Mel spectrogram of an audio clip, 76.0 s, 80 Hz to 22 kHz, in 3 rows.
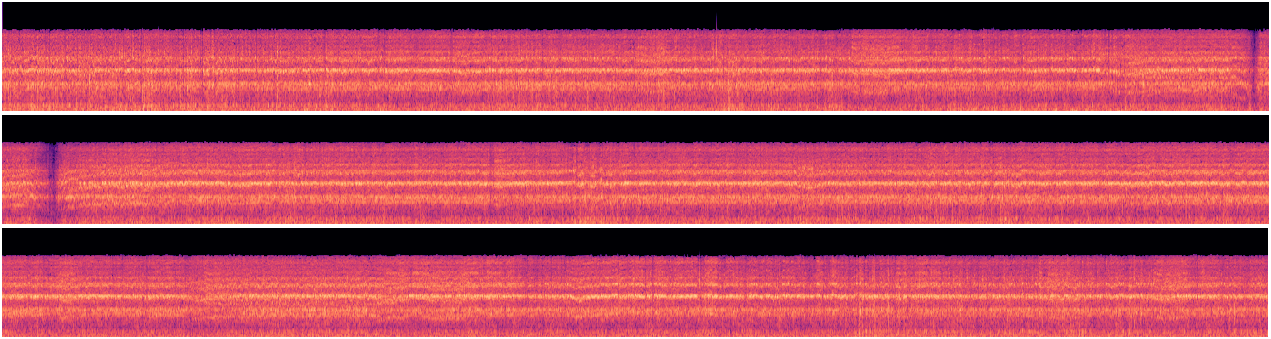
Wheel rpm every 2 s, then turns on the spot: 230, 230, 230, 230, 230, 230, 230, 230, 230, 230, 230, 200, 150, 120, 220, 230, 240, 230, 230, 230, 230, 230, 230, 230, 230, 230, 230, 220, 200, 210, 230, 230, 230, 230, 230, 230, 230, 230.
none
